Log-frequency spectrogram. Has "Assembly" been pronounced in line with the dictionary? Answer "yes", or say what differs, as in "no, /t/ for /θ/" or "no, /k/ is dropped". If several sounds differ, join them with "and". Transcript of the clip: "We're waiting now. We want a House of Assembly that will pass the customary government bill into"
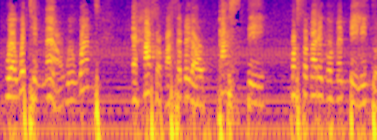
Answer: no, /m/ is dropped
